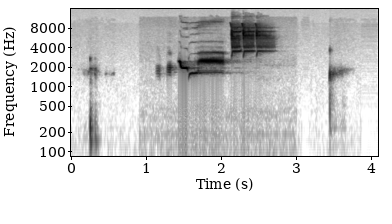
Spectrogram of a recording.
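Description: Wood Thrush song: a few soft introductory notes, a clear fluted phrase, then a high, shimmering trill that ends it. The song lasts about a second and a half.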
